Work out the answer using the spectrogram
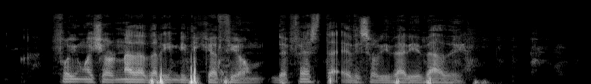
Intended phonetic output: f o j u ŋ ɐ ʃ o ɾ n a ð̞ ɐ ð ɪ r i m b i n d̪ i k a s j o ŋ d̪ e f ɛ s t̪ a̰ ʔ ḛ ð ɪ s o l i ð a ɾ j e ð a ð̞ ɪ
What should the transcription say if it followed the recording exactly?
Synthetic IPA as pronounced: f o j u ŋ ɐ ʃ o ɾ n a ð̞ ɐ ð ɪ r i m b i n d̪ i k a θ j o ŋ d̪ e f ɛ s t̪ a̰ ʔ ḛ ð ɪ s o l i ð a ɾ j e ð a ð̞ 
